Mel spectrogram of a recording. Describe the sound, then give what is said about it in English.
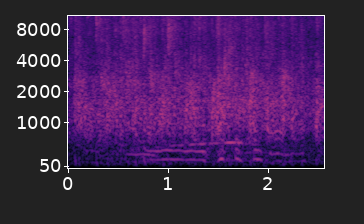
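An audience applauds after a list of names is read out, in a steady, dense wash of clapping that lasts the whole clip, with a voice or two audible over it partway through. “The audience clapped.”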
